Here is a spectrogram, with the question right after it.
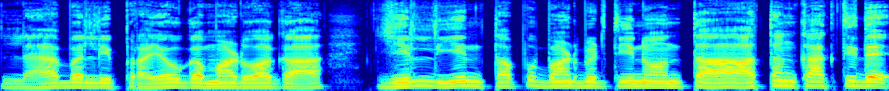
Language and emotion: Kannada, fearful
